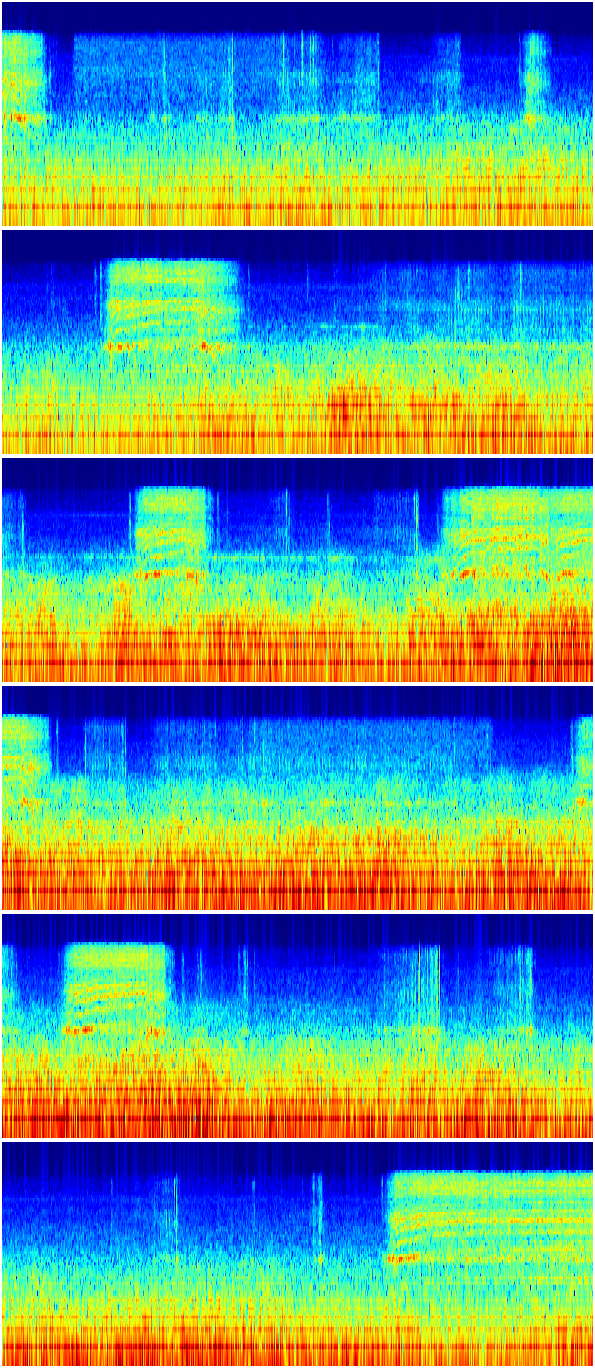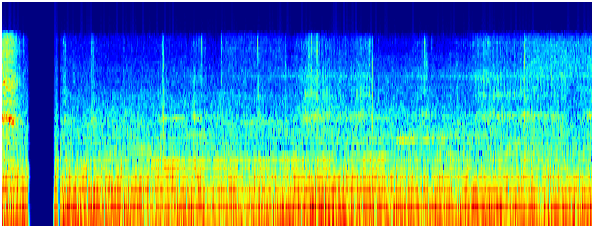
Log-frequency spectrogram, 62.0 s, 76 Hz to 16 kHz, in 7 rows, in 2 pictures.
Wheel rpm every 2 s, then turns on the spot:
20, 10, 10, 10, 0, 100, 0, 10, 20, 20, 40, 10, 100, 70, 10, 20, 10, 10, 90, 0, 10, 0, 0, 0, 10, 140, 90, 0, 10, 10, 20.
0-2 4-6 14-18 20-22 28-34 40-42 56-58 60-62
